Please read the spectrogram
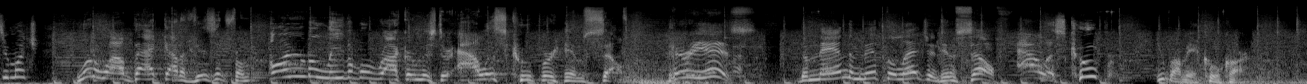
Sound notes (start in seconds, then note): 6.8 laughs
